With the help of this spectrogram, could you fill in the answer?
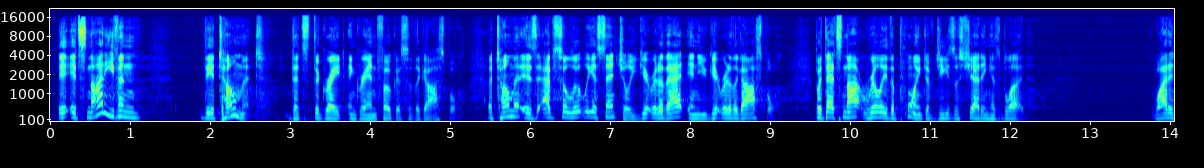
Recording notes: At Redeemer Presbyterian Church in Charleston, SC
